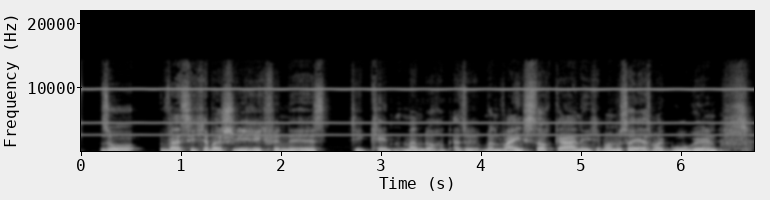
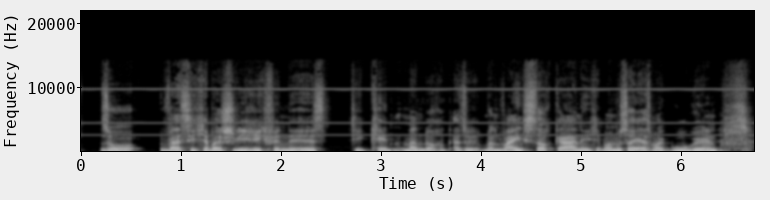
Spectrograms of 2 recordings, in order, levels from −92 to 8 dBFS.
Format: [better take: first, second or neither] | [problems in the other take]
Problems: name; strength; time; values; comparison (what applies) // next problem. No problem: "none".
second | high-pitched whine; loud; throughout; 9.5 kHz, 5 dB below the speech; faint in the second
